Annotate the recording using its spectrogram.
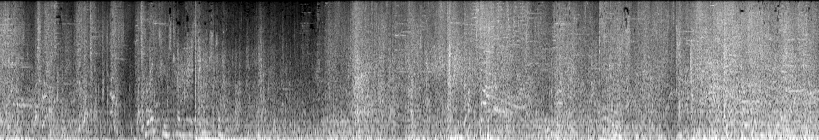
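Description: Video game spell effects crackle, whoosh and boom during a battle.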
